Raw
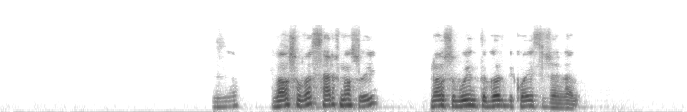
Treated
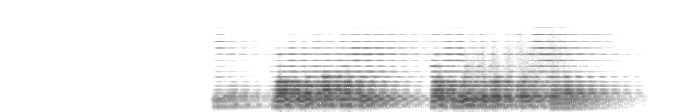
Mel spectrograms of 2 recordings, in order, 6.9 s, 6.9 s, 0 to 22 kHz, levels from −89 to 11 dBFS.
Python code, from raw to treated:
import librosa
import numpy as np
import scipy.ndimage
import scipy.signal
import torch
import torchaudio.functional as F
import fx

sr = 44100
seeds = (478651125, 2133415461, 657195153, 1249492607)

y = fx.freq_snap(x, sr, grid_st=4)
y = fx.quant_float(y, sr, bits=4, at=(4.64, 5.61))
y = scipy.signal.sosfilt(scipy.signal.butter(2, 310.0, 'highpass', fs=sr, output='sos'), y)
y = fx.echo_feedback(y, sr, ms=117, feedback_pct=46, wet_db=-5.5)
y = fx.env_lowpass_down(y, sr, base_hz=1600.0, full_db=-17.5)
y = fx.lowpass(y, sr, hz=3100.0, slope=12, at=(2.27, 3.39), fade=0.02)
y = F.gain(torch.from_numpy(y), -1.5).numpy()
